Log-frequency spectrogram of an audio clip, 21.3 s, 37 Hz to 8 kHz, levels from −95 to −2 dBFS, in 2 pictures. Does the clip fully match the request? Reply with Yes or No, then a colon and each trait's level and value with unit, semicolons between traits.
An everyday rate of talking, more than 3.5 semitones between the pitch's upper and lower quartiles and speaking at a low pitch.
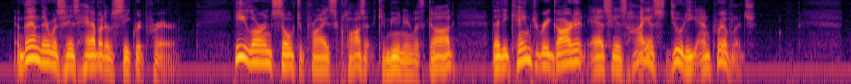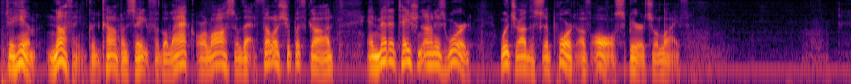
Yes: average, 150 wpm; average, 5.2 semitones; low, 110 Hz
